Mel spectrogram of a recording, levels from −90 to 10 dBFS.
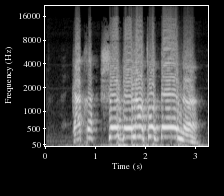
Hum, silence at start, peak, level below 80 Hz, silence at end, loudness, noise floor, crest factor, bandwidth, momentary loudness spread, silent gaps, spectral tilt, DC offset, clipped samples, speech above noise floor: none; 0.55 s; 0 dBFS; -32 dBFS; 0.1 s; -5 LUFS; -43 dBFS; 6 dB; over 20 kHz; 8 LU; none; -3.5 dB/octave; under 0.1%; 6%; 38 dB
